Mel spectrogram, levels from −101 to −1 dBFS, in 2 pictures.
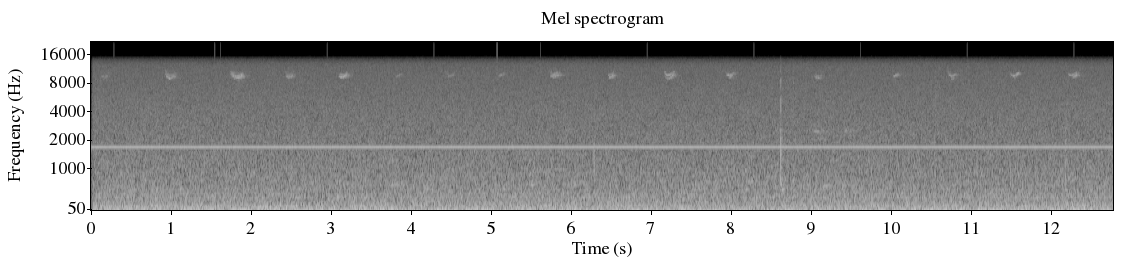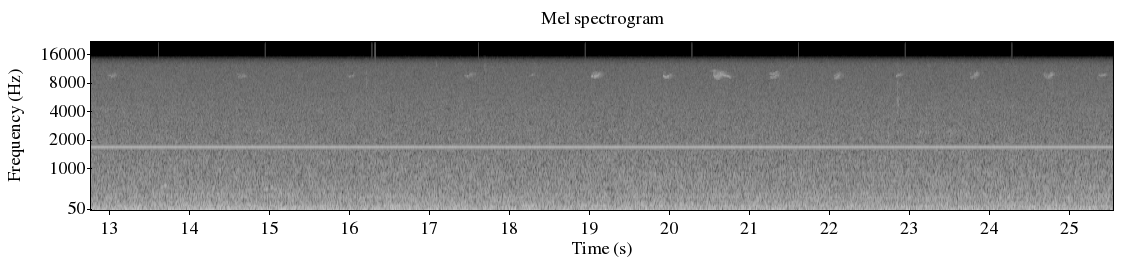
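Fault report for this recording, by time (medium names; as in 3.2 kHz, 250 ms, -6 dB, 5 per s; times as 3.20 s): tick 45 rpm
whine 1.7 kHz -32 dBFS
1.54 s: pop
5.07 s: pop
16.32 s: pop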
